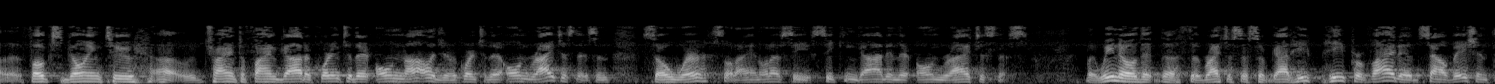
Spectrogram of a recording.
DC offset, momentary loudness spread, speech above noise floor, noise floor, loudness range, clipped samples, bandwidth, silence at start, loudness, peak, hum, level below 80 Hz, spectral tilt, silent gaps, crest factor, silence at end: under 0.1%; 10 LU; 28 dB; -52 dBFS; 5 LU; under 0.1%; 6.4 kHz; 0 s; -24 LUFS; -6 dBFS; none; -62 dBFS; -7 dB/octave; none; 18 dB; 0 s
